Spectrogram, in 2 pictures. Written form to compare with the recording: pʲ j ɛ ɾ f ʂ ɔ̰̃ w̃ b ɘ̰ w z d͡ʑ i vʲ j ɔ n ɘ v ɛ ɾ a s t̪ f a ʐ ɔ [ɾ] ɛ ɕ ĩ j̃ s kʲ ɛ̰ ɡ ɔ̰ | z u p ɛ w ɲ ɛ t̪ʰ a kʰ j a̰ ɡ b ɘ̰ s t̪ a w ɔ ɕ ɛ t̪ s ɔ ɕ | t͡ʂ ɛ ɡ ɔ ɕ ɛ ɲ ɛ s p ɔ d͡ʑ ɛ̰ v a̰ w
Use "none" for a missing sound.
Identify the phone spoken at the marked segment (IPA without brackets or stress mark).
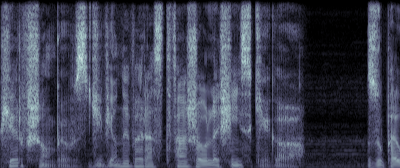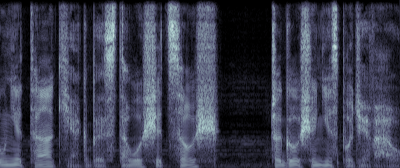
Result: l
